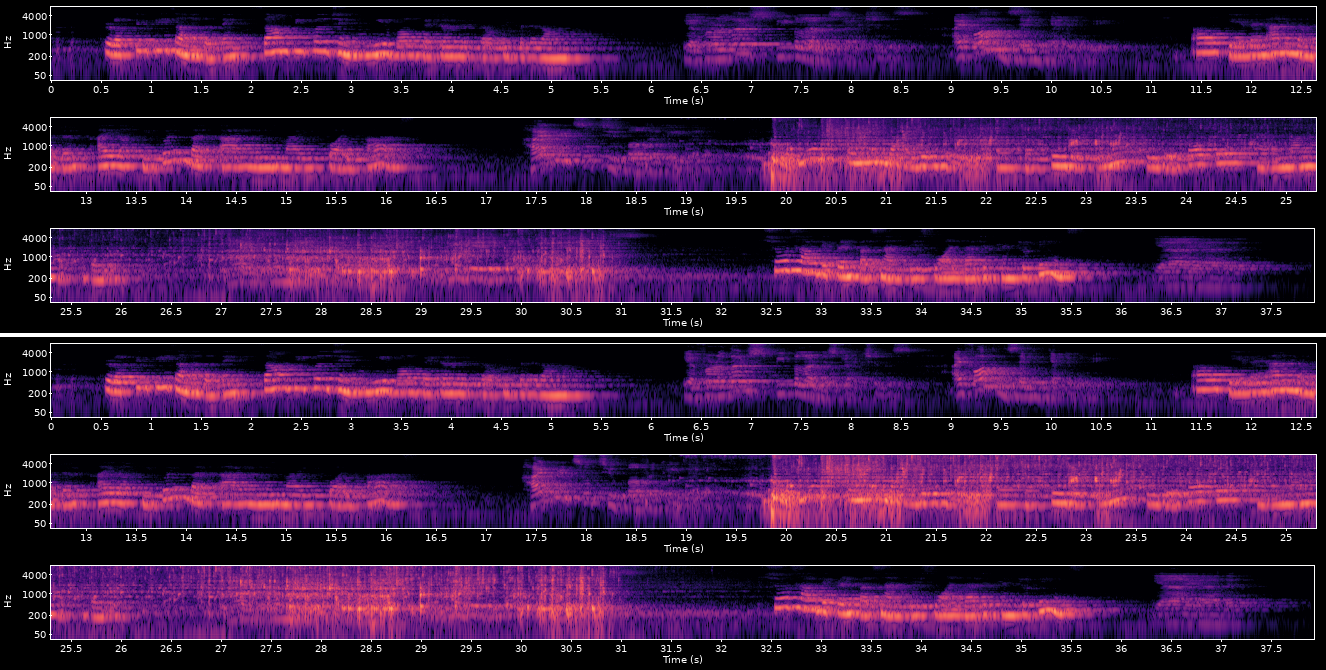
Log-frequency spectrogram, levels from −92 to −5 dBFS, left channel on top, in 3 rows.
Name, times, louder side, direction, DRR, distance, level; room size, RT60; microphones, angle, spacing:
voice 1, 0.5-5.2 11.4-16.2 20.1-21.8 22.1-26.0 32.5-35.6, left 1 dB, 25° left, 1 dB, 1.4 m, -38 dB
voice 2, 6.3-8.6 9.0-10.5 17.4-19.2 27.0-28.7 29.2-31.2 36.3-37.2, equal, 30° right, -1 dB, 4.1 m, -50 dB
sound 1, 18.6-18.7 18.9-31.7, right 10 dB, 45° right, 0.4 m, -36 dB
12.0 x 12.0 x 9.2 m, 1.5 s
head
